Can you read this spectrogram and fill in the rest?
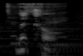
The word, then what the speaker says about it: little: 那么还有一个我们讲一下这个地方有一个单词的读音 little L-I-T-T-L-E，这个地方它有一个非常特殊的一个读法，因为它后面这个 L 这个 L 这个舌边 L 这个舌边呢它是跟着 T 这样一个爆破音的。但我们 T 我们知道这个音在发音的时候其实你的舌尖会顶住上行然后把它爆破出来 T，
